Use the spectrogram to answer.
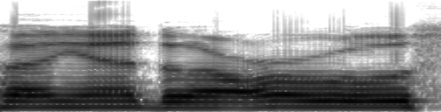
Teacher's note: دال ساکن پر قلقلہ ہوگا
